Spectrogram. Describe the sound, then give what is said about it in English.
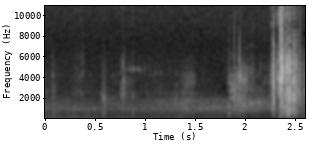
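Soft footsteps of a person walking up from behind on an outdoor path, faint at first, with a few louder steps near the end. “Got a jogger coming up behind me.”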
